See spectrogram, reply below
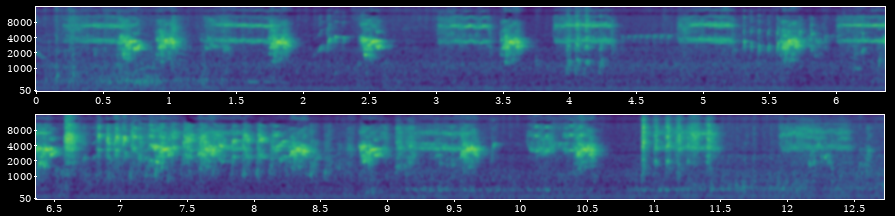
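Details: Budgerigar in long, busy warbling chatter: strings of clipped squawks and chirps, some buzzy and rasping, tumbling on almost without pause, over a steady low background hum.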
